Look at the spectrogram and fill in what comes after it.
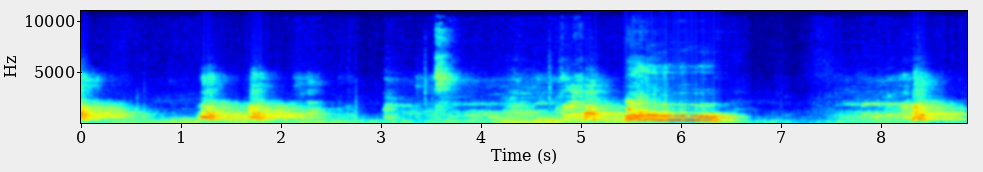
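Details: A dog gives a series of sharp, harmonic barks and a longer whining yelp while barking back at other dogs that are barking.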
